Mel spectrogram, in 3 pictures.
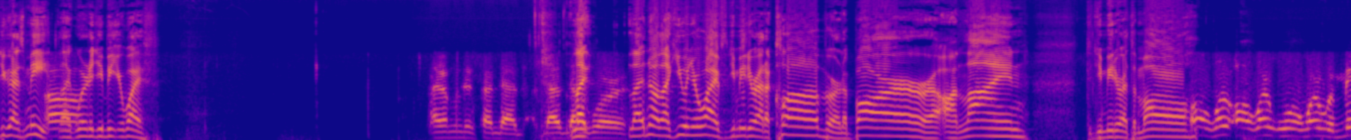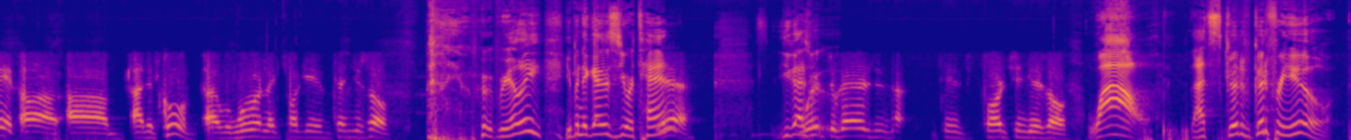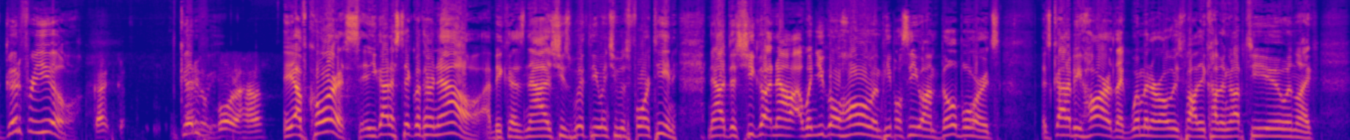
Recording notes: Joined in studio. Call.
